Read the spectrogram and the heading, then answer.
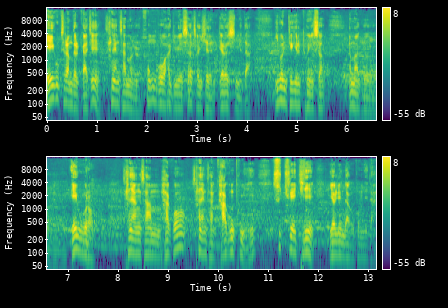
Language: Korean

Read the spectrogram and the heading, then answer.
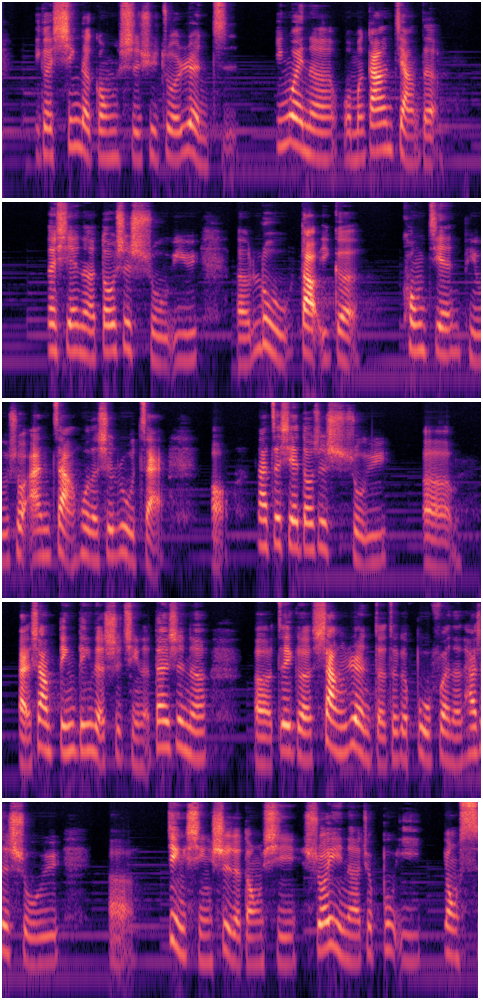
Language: Chinese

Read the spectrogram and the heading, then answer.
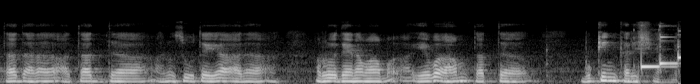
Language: Sanskrit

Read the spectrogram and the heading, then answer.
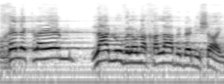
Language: Hebrew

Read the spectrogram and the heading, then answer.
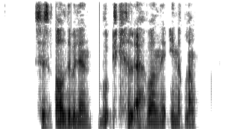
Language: Uyghur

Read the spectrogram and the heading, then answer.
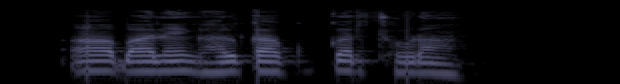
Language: Khetrani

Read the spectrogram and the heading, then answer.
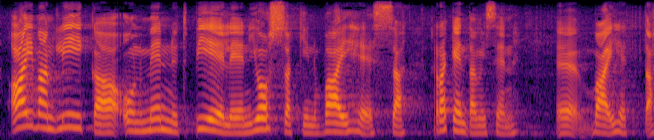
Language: Finnish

